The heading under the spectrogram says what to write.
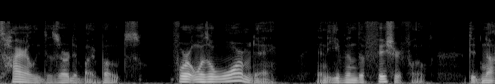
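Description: At 0.83 to 0.85 s there's a short concealed Bluetooth headset packet loss. For about 22 ms the headset-to-phone link dropped audio, which fits roughly three lost packets in a row, and the receiver covered the gap by repeating the closest-matching piece of the speech it had just received. You catch a buzzy sameness there, held at full level, and a tiny warble as the real signal picks up again, all sitting on top of the usual light grain of the mSBC wideband link.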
